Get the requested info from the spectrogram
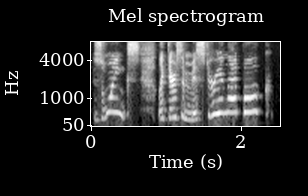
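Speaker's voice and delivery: high, goofy Shaggy impression; a lightly voiced Scooby-Doo Shaggy, up high; playful cartoon stoner voice.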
